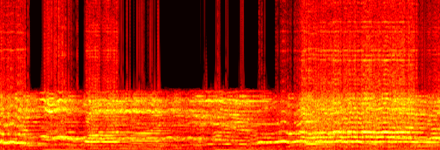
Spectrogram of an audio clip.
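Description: Voices singing a musical-theatre number live on stage, holding long notes with a wavering vibrato.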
